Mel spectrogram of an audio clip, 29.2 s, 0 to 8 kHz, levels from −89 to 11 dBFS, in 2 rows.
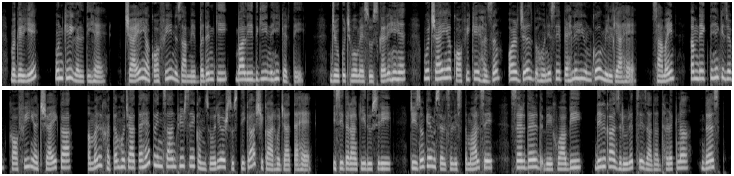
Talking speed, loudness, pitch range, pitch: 180 wpm, -19 LUFS, 195-265 Hz, 230 Hz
